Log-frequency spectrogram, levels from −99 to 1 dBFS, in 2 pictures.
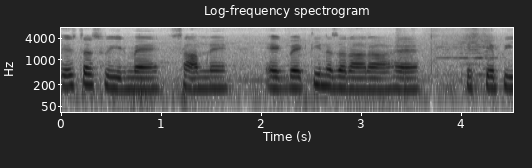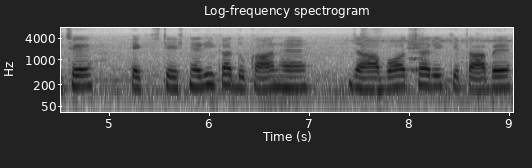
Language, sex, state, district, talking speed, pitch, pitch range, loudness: Hindi, male, West Bengal, Kolkata, 145 wpm, 165 Hz, 155-180 Hz, -17 LUFS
